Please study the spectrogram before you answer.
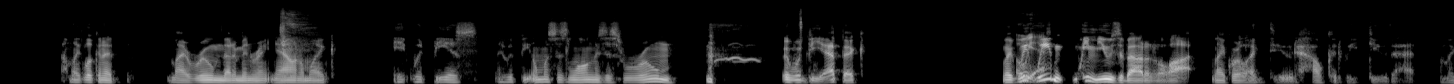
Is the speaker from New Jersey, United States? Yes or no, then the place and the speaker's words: yes; New Jersey, United States; I'm from Jersey too. You know, when I could hear it, I can hear it in your accent.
